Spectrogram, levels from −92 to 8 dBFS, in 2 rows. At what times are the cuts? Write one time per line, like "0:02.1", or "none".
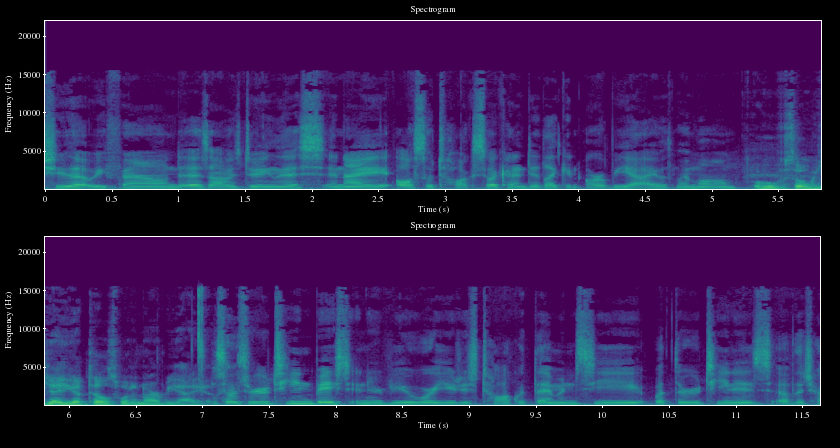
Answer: none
